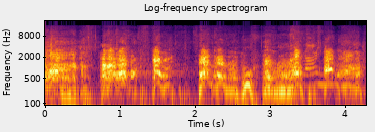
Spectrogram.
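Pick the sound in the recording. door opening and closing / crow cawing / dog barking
dog barking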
